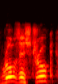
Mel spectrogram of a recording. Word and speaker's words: Rozenstruik: Rozenstruik. What do you call it? Rozenstruik. Rozenstruik. I like it because he strikes very hard. He hits hard. It's Rozenstruik. It looks like Struik. It's Rozenstruik. And you know I watch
